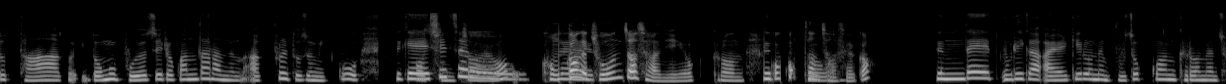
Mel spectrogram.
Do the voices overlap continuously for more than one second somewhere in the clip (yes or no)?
yes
